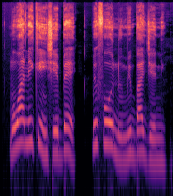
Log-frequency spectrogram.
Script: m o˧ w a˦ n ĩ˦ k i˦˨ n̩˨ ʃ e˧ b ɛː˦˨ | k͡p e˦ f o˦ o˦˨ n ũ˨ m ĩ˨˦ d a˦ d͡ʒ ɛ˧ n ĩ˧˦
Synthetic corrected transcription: m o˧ w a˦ n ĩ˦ k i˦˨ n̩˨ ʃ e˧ b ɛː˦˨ | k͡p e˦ f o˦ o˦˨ n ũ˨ m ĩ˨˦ b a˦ d͡ʒ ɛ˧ n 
